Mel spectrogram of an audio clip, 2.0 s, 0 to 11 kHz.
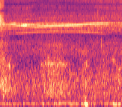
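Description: Holybro X500 quadcopter's brushless motors spinning at idle while the drone sits armed on the ground. They are heard faintly as a steady high-pitched whine over a low hum.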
